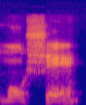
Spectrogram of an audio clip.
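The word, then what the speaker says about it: משה: the name of uh moses right that's pronounced moshe um and i'm in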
